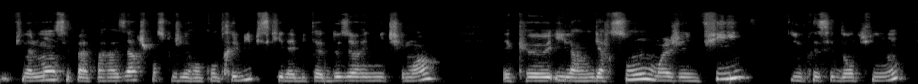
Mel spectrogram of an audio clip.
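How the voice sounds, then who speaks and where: A woman with a fairly low pitch talks at a fairly quick pace, with ordinary pitch variation. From France, countryside. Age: 40s. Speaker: photographer. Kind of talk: interview. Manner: hesitant, many fillers.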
